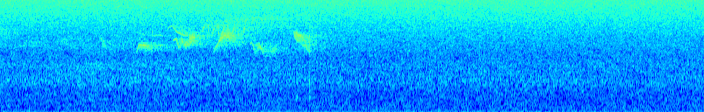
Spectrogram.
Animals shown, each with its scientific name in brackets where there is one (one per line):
Scarlet Tanager (Piranga olivacea)
Black-throated Blue Warbler (Setophaga caerulescens)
